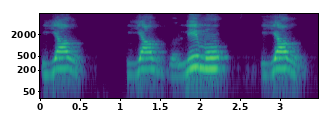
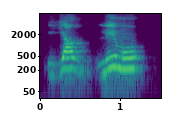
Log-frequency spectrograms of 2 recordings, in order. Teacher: जबान की नोक ऊपर वाले दांतों का किनारा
